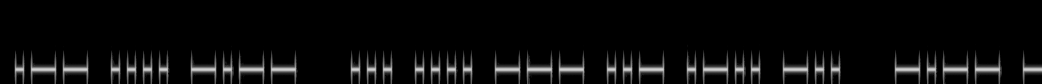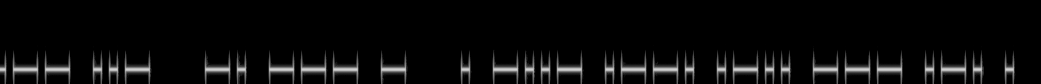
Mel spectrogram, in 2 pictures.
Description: Morse code, heard as a keyed tone, about 15 wpm, 700 Hz. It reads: WHY SHOULD YOU NOT EXPLORE
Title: Sentences from Top 1100 Words 15wpm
